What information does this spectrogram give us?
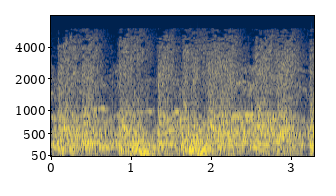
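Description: A volley of gunfire in a radio western drama set during a fight with Apaches. It comes as a loud, dense, continuous roar of overlapping shots with no clear gaps between them.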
